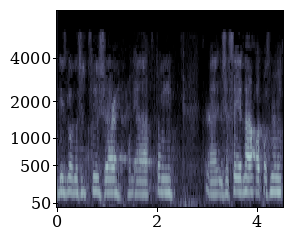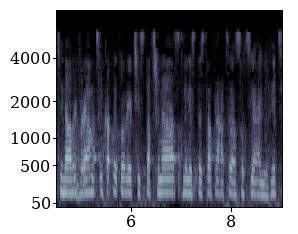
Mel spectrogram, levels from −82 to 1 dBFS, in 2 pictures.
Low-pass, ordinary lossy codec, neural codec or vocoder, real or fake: 7.2 kHz; MP3, 24 kbps; codec, 16 kHz, 1 kbps, FreqCodec, smaller model; fake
